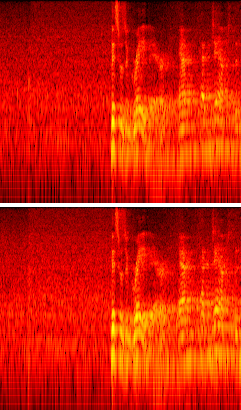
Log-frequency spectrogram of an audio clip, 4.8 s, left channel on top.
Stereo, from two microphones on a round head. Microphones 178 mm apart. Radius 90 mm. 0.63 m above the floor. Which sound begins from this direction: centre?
A man speaking, at 2.2 s.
